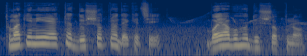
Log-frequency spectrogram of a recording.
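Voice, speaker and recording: Man reading as high-voiced fatherly army chief. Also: very animated, moderate pace, slight background noise. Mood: fatherly, concerned. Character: army chief uncle, affectionate, confident, older than his listener. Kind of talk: storybook reading.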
